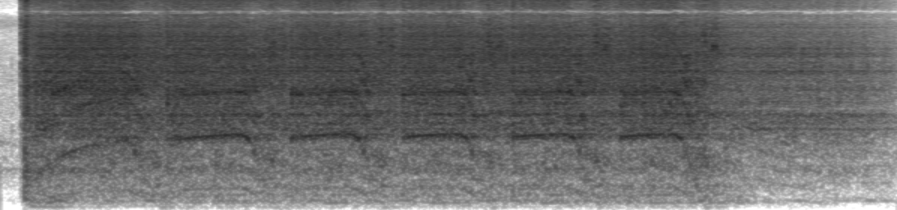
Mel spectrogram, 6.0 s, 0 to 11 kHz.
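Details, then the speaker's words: Warm Hemi V8 muscle car engine cranking with all plugs out during a compression test on the last cylinder, readings good and within 20 psi; steady starter whir with even pulses, normal cranking. "All the plugs were out so we could see if we have any blown head gasket and compression loss between cylinders. So we're on our last cylinder now. All the numbers look real good."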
